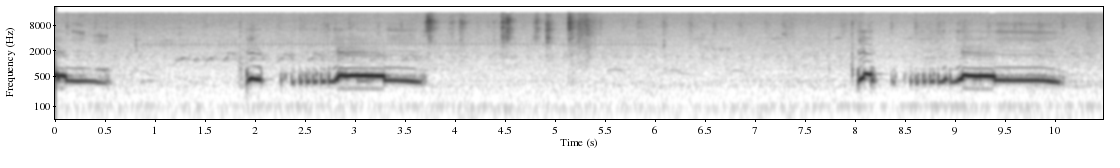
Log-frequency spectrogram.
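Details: Barbary dove giving its funny 'pelung'-style coo: a sharp opening note, a run of rapid throbbing pulses, then a long drawn-out level tone, heard twice about six seconds apart, with a faint low hum behind.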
